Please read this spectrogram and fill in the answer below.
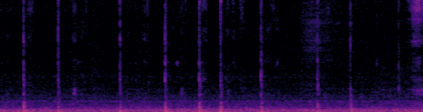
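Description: Faint, irregularly spaced clicks and taps of a stylus pen on a tablet screen during handwriting, several a second.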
